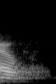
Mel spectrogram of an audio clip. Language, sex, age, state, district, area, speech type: Bodo, female, 60+, Assam, Chirang, rural, conversation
